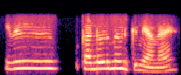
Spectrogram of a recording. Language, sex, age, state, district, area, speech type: Malayalam, female, 30-45, Kerala, Kannur, rural, conversation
